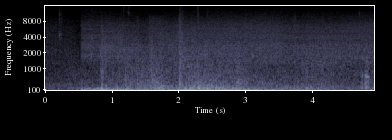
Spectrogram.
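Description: Torpedoes launched in a naval warfare game, a sudden deep rumbling whoosh that swells into a sustained low roar of churning water and blast-like noise, loud and continuous, with no speech over it.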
